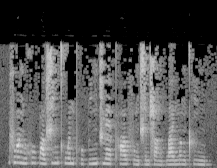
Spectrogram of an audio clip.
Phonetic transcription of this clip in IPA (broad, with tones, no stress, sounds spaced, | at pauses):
ʂ w ɑ˥˨ ŋ u˥˨ x u˥˨ p ɑ˨˦ ʊ̯ ɕ i˦ ŋ t̪ʰ w ə˥˨ n pʰ u˨˩ p i˦ ŋ t͡ɕ ɥ ɛ˥˨ pʰ ɑ˦ ʊ̯ f ʊ˨˩ ŋ ɕ i˨˦ n ʂ ɑ˨˩ ŋ p w a˦ ɪ̯ n̪ ɤ˥˨ ŋ t̪ʰ i˥˨ ŋ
